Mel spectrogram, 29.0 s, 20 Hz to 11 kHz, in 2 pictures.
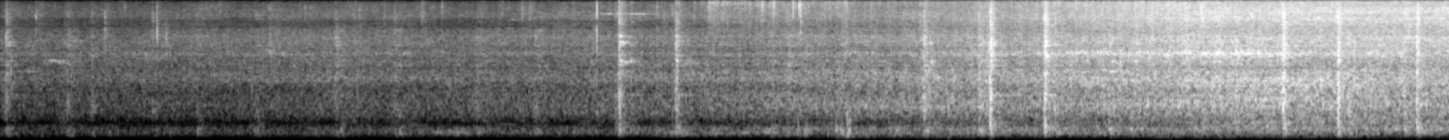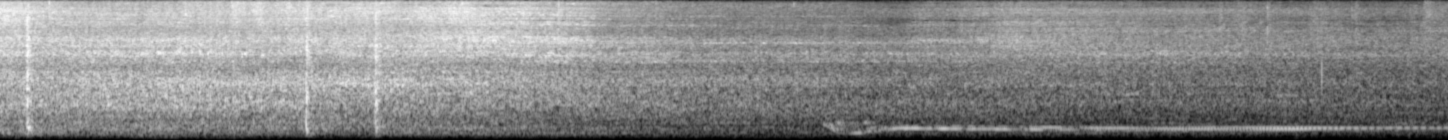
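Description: Northern Class 150 Sprinter diesel multiple unit passing over a level crossing: its rumble builds to a peak and fades, with sharp clacks as the wheels cross rail joints. Near the end a steady engine tone rises in pitch and then holds.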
